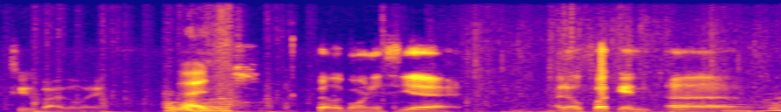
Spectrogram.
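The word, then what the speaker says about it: Pelagornis: you said it right too by the way feligornis yeah i know uh like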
